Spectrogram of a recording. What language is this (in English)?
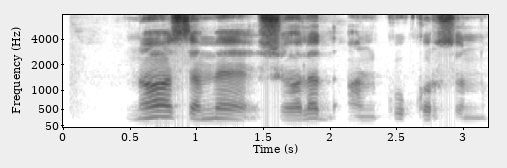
Somali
